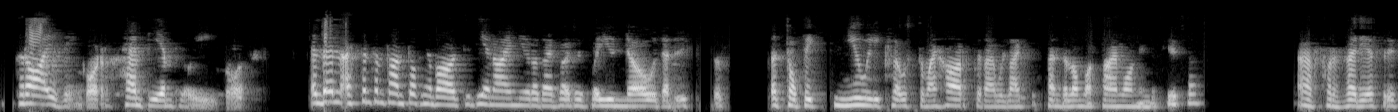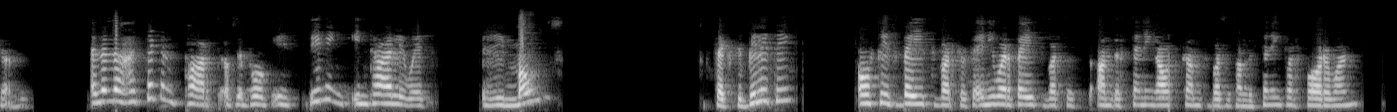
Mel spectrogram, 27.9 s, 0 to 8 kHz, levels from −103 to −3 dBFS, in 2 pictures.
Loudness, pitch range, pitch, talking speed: -24 LUFS, 170-225 Hz, 190 Hz, 150 wpm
